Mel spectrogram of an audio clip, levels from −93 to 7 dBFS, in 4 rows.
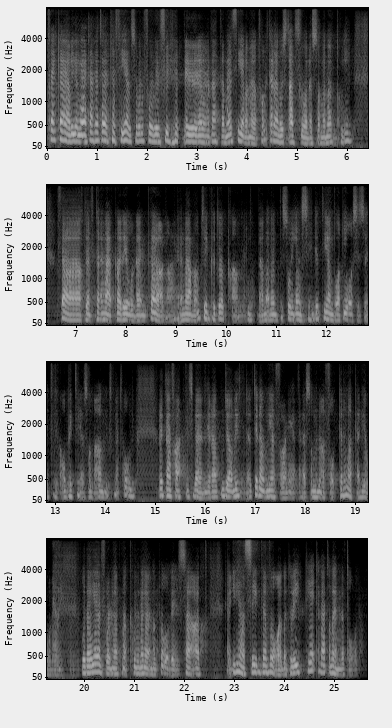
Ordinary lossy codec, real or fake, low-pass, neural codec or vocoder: none; fake; none; codec, 16 kHz, 0.5 kbps, FreqCodec, smaller model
